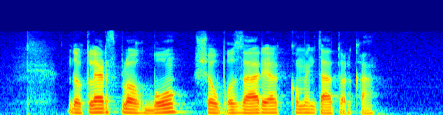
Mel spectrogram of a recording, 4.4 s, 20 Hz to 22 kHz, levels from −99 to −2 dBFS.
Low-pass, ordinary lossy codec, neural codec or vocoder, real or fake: 7.2 kHz; none; none; real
